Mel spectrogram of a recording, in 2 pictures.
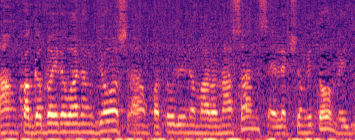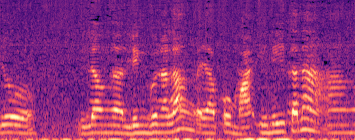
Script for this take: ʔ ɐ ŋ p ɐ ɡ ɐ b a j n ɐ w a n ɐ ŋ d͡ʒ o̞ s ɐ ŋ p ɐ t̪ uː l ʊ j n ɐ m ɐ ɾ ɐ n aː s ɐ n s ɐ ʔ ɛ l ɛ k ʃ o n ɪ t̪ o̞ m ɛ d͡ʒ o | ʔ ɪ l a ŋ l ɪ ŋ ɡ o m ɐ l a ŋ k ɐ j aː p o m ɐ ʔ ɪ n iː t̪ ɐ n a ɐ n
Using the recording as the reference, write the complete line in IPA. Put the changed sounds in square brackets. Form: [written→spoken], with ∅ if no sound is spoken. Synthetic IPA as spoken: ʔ ɐ ŋ p ɐ ɡ ɐ b a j n ɐ w a n ɐ ŋ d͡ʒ o̞ s ɐ ŋ p ɐ t̪ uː l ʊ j n ɐ m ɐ ɾ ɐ n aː s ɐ n s ɐ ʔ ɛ l ɛ k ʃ o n ɪ t̪ o̞ m ɛ d͡ʒ o | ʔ ɪ l a ŋ l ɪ ŋ ɡ o [m→n] ɐ l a ŋ k ɐ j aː p o m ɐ ʔ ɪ n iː t̪ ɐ n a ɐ [n→ŋ]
